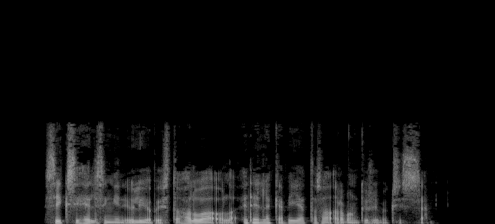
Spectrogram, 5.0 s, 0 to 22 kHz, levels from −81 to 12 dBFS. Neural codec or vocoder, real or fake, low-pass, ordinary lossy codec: none; real; 9.9 kHz; MP3, 64 kbps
